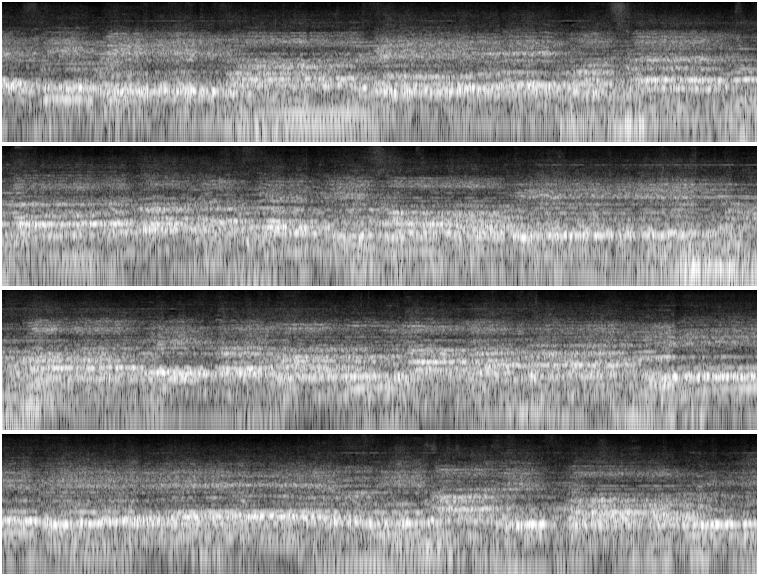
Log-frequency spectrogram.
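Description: Church choir singing, with held notes over a steady bass line.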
